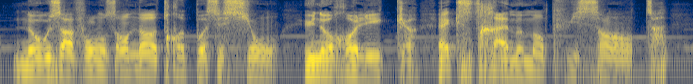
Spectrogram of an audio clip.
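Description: Faint music plays in the background as a man in a put-on character voice, fairly low in pitch, speaks at a very slow pace. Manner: earnest and hesitant in the confession, bitter and bold later.

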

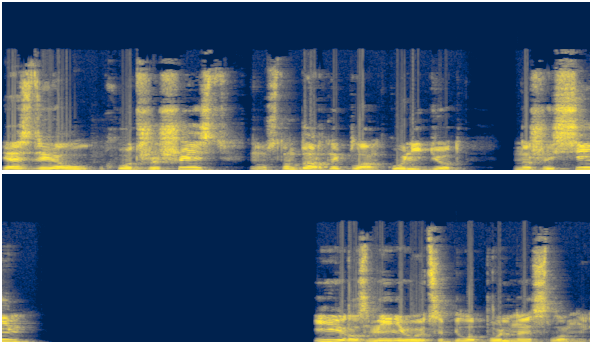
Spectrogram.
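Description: Over a quiet background, the speaker goes at a very slow pace with very wide pitch swings. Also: man. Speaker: chess grandmaster commentator. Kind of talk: commentary. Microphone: webcam.

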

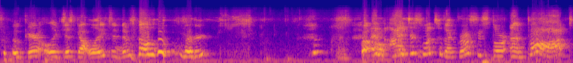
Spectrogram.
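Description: A cartoonish character voice at an extremely high pitch swings very widely in pitch at a moderate pace, with long, frequent pauses. Background noise is clear. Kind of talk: comedic puppet skit. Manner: hyper, excited.

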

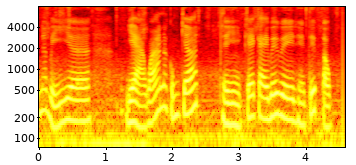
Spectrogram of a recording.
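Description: With light background noise but a dry sound with no echo, a woman speaks at a moderate pace with ordinary pitch variation. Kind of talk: tutorial. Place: garden. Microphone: phone near.

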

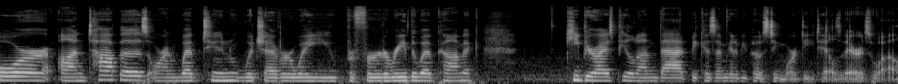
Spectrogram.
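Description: Against light background noise, a woman speaks in a plain, everyday voice at a fairly low pitch, with fairly even intonation and a moderate pace. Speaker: guest vlogger promoting a webcomic giveaway. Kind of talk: casual vlog chat. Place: home room.

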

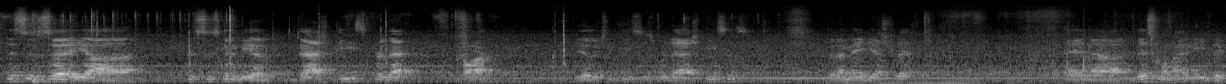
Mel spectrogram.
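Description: A man at a moderate pace with long, frequent pauses, over loud background noise. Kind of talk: shop explanation. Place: workshop. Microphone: camera far.

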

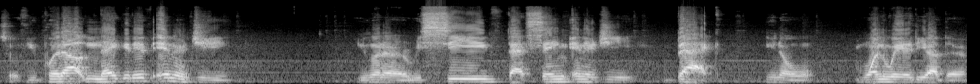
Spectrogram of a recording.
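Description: Against noticeable background noise, a man speaks at a fairly slow pace and medium pitch with long, frequent pauses. His intonation is fairly even. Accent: Brooklyn. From Brooklyn, New York. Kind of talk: vlog monologue with preaching. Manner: halting, many fillers.

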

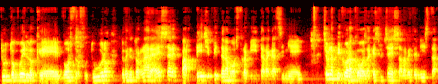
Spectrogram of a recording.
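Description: A man talks at a fairly quick pace, and his pitch varies an ordinary amount. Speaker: association host. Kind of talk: impassioned talk to livestream audience.

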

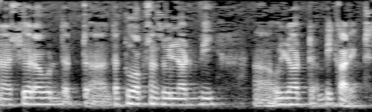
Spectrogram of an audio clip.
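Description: The man's voice has a dark, mellow tone and sounds somewhat breathy. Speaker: exam coaching student. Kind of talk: casual advice talk. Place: home room. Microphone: phone near.

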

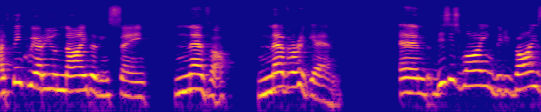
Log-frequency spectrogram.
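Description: Over a quiet background, the speaker uses lively intonation at a fairly slow pace. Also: woman. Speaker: EU Commission official. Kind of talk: panel discussion. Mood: earnest, measured. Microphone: video call.

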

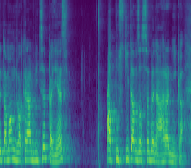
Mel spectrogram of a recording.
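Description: The man's voice sits high in pitch. Behind him, the background is quiet. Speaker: political commentator and livestream host; political commentator, livestream host. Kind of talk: live political commentary stream. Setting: live stream. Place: studio. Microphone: lapel.

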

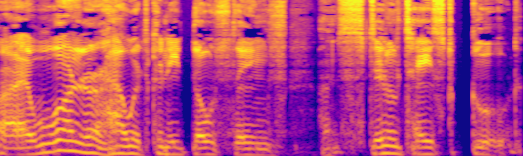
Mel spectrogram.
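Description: A man at a medium pitch uses a put-on character voice and talks at a very slow pace. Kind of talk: audiobook drama acting. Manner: menacing, greedy, gleefully cruel.

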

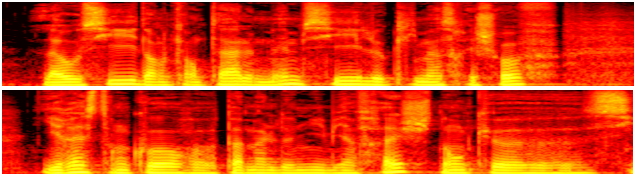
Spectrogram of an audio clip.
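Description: In a quiet background, a man with a medium-pitched, dark, mellow voice speaks at a moderate pace with fairly even intonation. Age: 40s. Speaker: parliamentary candidate; candidate. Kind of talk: political interview. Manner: hesitant, frequent fillers.

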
